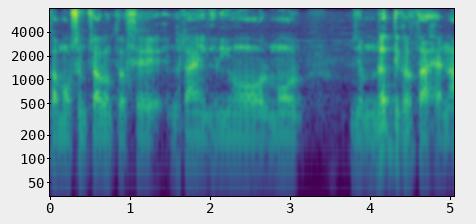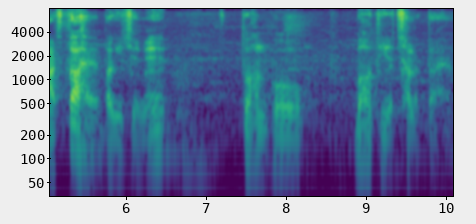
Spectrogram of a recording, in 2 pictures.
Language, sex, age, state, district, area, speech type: Hindi, male, 60+, Uttar Pradesh, Lucknow, rural, spontaneous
